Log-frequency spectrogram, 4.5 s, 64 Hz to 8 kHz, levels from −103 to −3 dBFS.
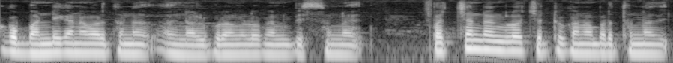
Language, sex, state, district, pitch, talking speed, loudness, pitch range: Telugu, male, Telangana, Mahabubabad, 140 Hz, 145 wpm, -20 LUFS, 135-150 Hz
